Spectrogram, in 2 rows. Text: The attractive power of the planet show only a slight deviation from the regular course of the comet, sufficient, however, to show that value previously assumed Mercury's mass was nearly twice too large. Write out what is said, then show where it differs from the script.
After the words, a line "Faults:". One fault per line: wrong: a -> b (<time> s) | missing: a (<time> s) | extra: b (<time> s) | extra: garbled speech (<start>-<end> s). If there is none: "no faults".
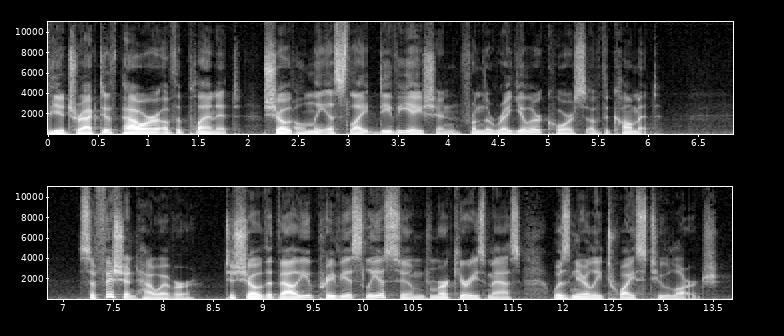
The attractive power of the planet show only a slight deviation from the regular course of the comet, sufficient, however, to show that value previously assumed Mercury's mass was nearly twice too large.
Faults:
no faults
